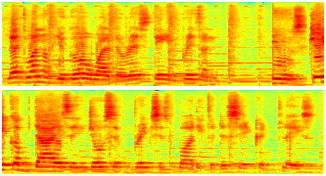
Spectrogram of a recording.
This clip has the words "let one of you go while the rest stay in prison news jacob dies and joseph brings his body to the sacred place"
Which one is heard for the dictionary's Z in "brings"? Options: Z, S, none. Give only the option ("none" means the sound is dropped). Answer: S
